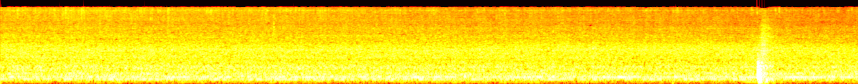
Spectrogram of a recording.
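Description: Steady rain falling, with a faint low hum under it and one sharp knock a little before the end.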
